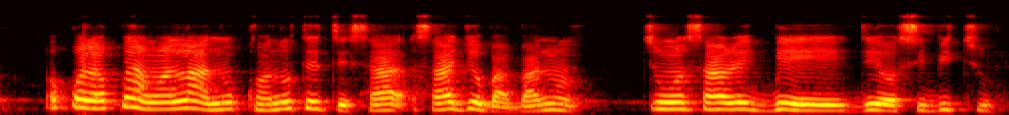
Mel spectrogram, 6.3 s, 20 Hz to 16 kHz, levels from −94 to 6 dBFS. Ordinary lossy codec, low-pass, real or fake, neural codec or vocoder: Opus, 24 kbps; 7.2 kHz; real; none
